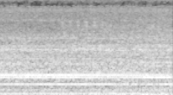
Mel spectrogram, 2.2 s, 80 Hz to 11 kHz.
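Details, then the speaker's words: Newly installed replacement 4-speed roof vent fan in solar-powered DIY camper van, low speed: soft steady hum with even tones, no rattle or scrape, barely audible; normal fan running. "But it's running right now. You can't even hear it. It's super, super quiet. It's got 4 speeds."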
